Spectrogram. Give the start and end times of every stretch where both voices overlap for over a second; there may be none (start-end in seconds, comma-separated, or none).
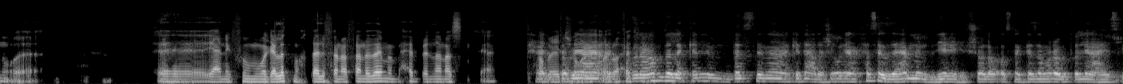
5.3-6.6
